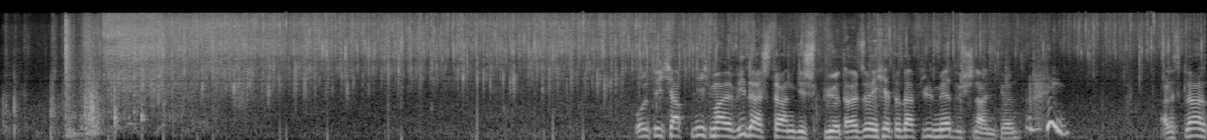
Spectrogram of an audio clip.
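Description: Water splashes and pours onto the ground.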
